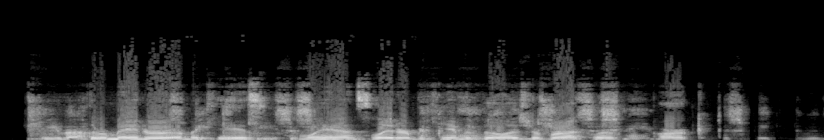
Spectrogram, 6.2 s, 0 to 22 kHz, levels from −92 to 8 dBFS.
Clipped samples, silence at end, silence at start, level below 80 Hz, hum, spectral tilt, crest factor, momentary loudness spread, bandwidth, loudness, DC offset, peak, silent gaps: under 0.1%; 0.05 s; 0.2 s; -54 dBFS; none; -4 dB/octave; 14 dB; 13 LU; 9.6 kHz; -13 LUFS; under 0.1%; 0 dBFS; none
